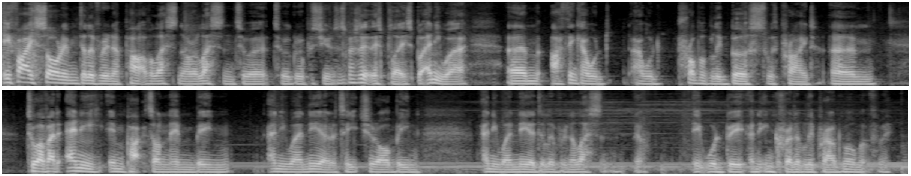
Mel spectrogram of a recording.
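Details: Adult male speaker; fluent speech.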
